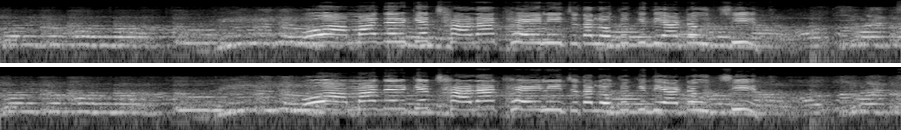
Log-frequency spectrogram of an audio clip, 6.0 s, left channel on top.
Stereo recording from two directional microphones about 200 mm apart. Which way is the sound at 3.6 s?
50° left (ahead or behind).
